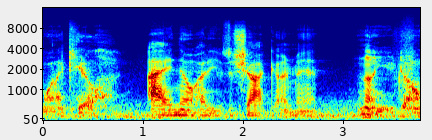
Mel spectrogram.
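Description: A young man speaks tensely up close.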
